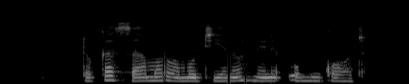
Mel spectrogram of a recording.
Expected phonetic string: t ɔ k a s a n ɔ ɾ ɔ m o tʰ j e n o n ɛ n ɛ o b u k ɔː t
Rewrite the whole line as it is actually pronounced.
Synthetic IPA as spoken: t ɔ k a s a m ɔ ɾ ɔ m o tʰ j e n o n ɛ n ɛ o m u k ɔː t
